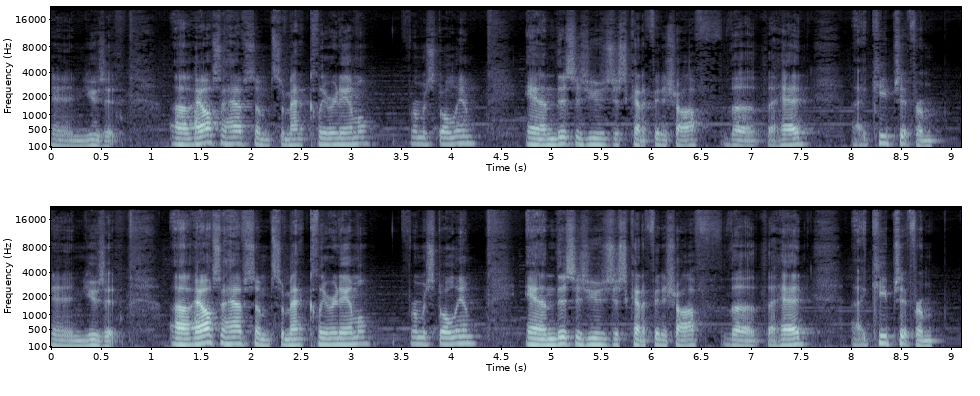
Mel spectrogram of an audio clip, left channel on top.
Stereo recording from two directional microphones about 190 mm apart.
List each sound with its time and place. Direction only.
0.0 s speech: 45° right (ahead or behind)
